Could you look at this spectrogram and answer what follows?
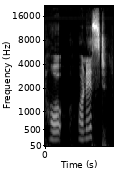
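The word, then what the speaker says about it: honest: Before a noun that begin with a silent H, ठीक, silent H, जैसे कि example में N horse N हॉनेस्ट मैन, ठीक है, एन हेयर एन हॉर, ठीक।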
